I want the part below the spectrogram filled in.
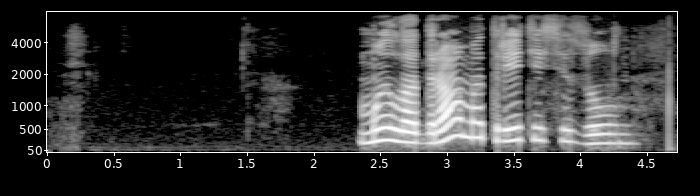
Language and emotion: Russian, neutral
